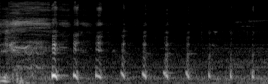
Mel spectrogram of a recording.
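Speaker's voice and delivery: airy wheezing laugh; breathy laugh. Real, not acted. Laughing mid-rant.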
